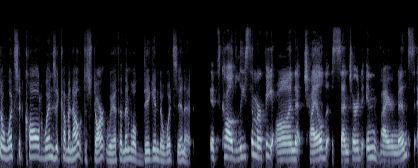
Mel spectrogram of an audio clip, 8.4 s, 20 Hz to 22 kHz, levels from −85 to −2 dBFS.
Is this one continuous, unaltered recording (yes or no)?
yes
